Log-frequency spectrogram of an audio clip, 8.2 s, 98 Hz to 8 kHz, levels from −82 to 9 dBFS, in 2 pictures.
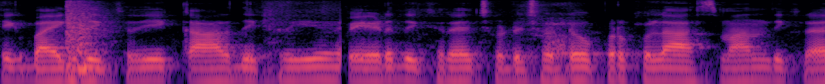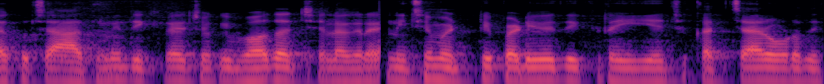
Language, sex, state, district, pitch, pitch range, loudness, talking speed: Hindi, male, Telangana, Nalgonda, 115 Hz, 115-120 Hz, -29 LUFS, 300 wpm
